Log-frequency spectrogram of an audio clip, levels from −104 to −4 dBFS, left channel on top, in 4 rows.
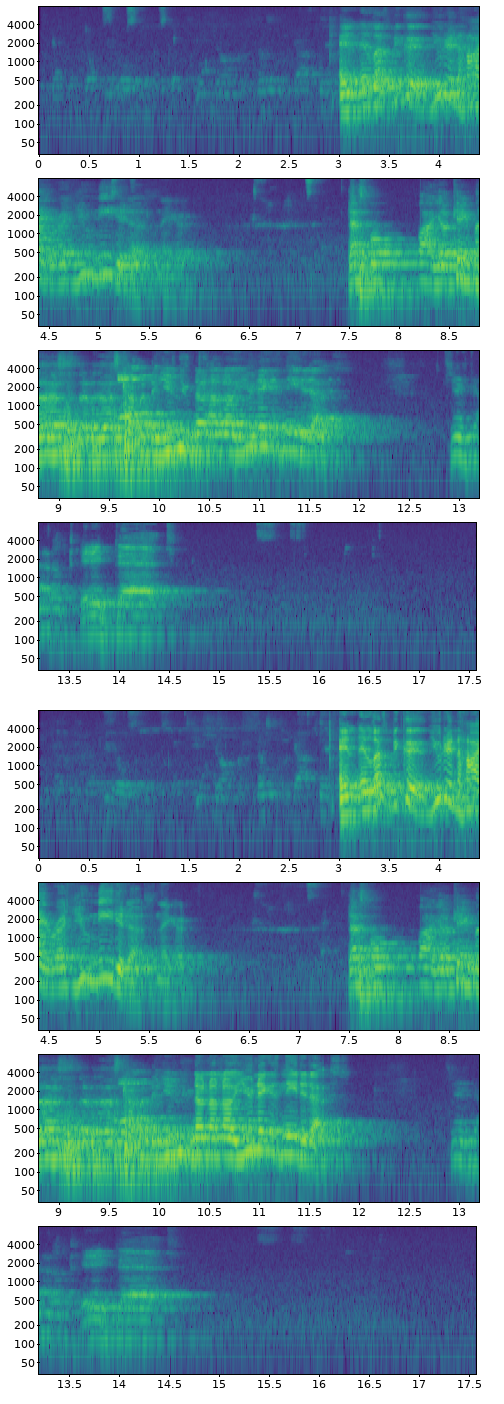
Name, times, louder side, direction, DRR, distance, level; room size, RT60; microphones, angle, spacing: voice 1, 3.0-5.9 10.3-11.7, right 5 dB, 90° right, 9 dB, 0.4 m, -28 dB
voice 2, 7.5-7.8 8.2-10.3, left 2 dB, 20° left, 2 dB, 0.5 m, -28 dB
voice 3, 9.6-10.8 11.0-11.8 12.9-14.6 15.4-15.5, left 5 dB, 90° left, 8 dB, 0.5 m, -37 dB
5.5 x 2.6 x 3.2 m, 1.1 s
head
